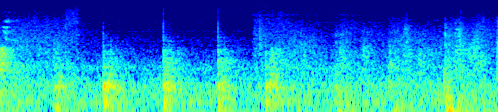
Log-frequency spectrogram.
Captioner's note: footsteps retreating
